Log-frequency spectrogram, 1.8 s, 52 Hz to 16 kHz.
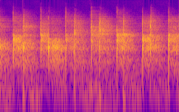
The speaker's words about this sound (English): Clap, Bruce. Best one of 2023 so far.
